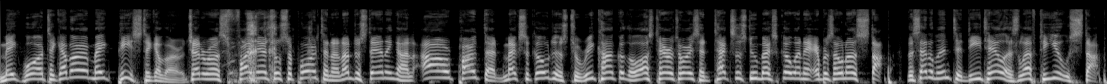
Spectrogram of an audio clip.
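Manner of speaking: put-on old-timey dramatic reading voice. Reading a telegram's text aloud, old-timey voice. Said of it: "make [name] read this in an old-timey voice".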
